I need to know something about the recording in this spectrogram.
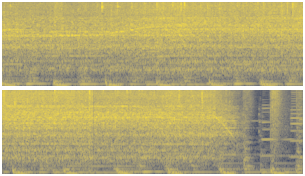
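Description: Electric stand mixer running, a loud even whirr with a steady whine, as it beats a meat paste; the motor cuts off about five seconds in. Background music with a steady beat plays underneath throughout.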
